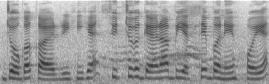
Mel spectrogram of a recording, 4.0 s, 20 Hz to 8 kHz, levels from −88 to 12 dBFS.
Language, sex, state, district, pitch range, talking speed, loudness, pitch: Punjabi, female, Punjab, Pathankot, 215-255 Hz, 165 wpm, -15 LUFS, 230 Hz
